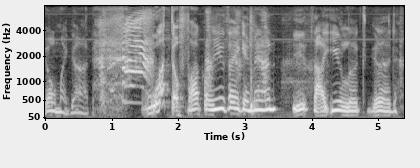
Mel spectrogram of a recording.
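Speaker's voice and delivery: high, mocking voice scolding his younger self; mock horrified self-scolding. Looking at high school pictures, mocking his old self high and laughing. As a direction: sneer at the old photo in a high voice. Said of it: "and it's like".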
